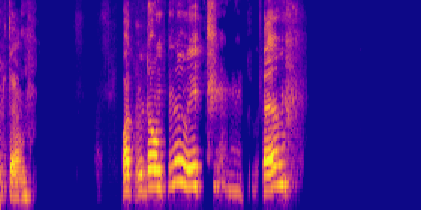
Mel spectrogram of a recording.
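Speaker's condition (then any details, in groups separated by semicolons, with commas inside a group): Muscular Parkinson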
